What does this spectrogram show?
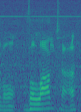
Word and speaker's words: Volanta: I'm going to go over to Volanta, as I've been told is pronounced.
